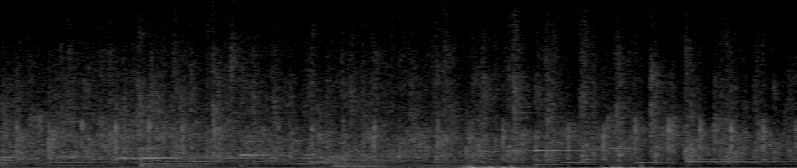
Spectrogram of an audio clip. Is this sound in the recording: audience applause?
yes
